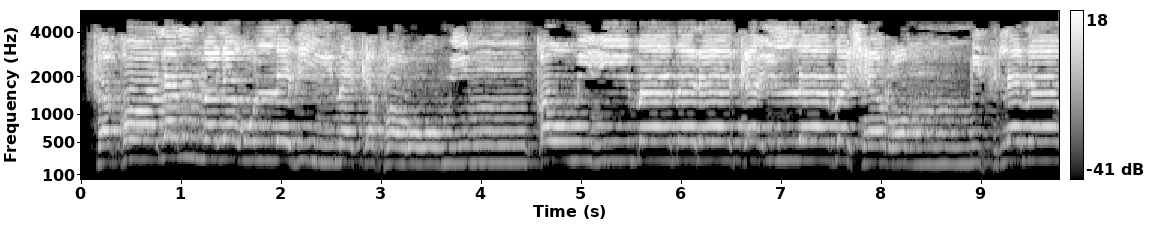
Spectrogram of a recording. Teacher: ابن ذكوان بالسكت على المفصول واندرج معه حفص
